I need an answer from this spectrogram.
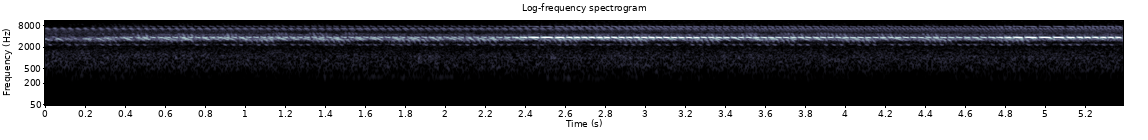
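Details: Bell crickets and crickets in Narita, Chiba, Japan, recorded with a TASCAM Portacapture X8: a high, dense trilling chorus with a close, clear ringing note that becomes louder partway through and again near the end.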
